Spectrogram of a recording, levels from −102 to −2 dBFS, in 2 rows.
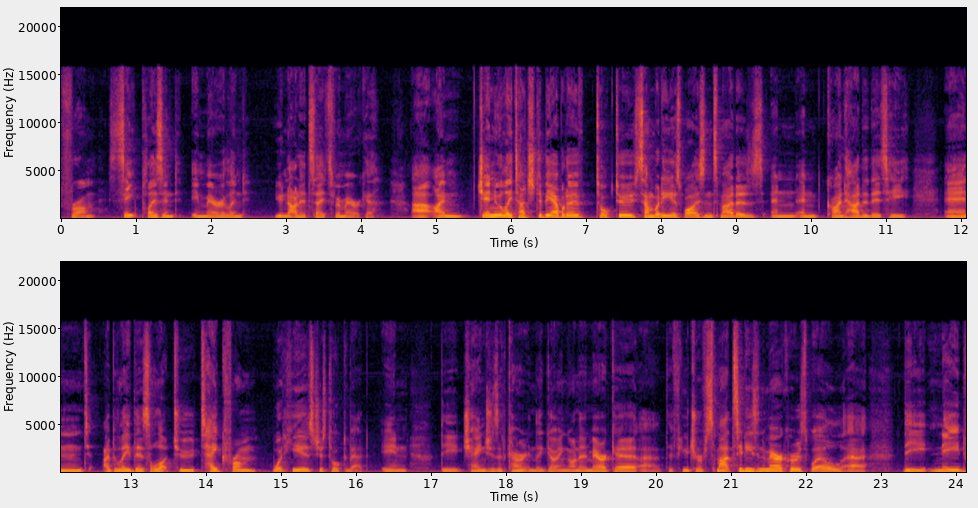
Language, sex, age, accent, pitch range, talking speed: English, male, 20-39, Australian, 130-155 Hz, 170 wpm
